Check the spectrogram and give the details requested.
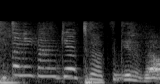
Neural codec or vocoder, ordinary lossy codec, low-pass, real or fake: codec, 16 kHz, 0.5 kbps, X-Codec, HuBERT features, trained on general audio; none; none; fake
